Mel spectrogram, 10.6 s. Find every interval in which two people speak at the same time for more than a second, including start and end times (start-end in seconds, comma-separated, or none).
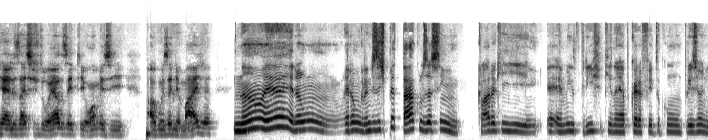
none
